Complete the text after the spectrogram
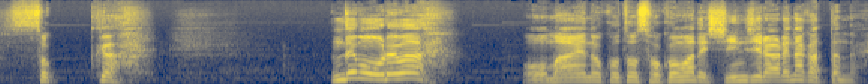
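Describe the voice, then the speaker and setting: A cocky young man in a visual novel, talking fast with lively, swinging pitch. His delivery is rough, offhand and nonchalant, recorded dry and close. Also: no room sound. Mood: nonchalant explaining. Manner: rough, casual, offhand masculine speech. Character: cocky, nonchalant young male schoolmate explaining himself. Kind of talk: Japanese visual novel voice acting.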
